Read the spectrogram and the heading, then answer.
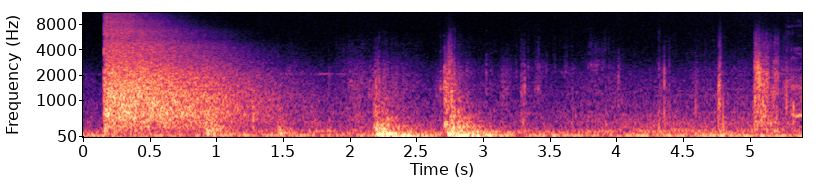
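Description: Gunshots fired by a man holding out against police in a shootout: a heavy booming report with a long decaying tail, then two sharper cracks and several fainter impacts.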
